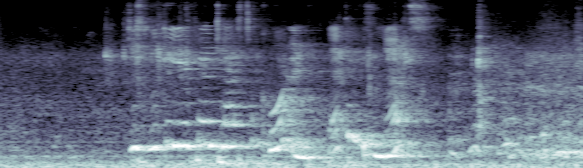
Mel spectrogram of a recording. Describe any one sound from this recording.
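A second young girl sings through a microphone in reply.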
